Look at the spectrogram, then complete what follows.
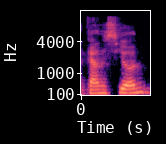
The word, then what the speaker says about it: canción: Claro, la palabra canción también es una palabra aguda. Sion tiene fuerza en la última de sus sílabas, ¿no?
